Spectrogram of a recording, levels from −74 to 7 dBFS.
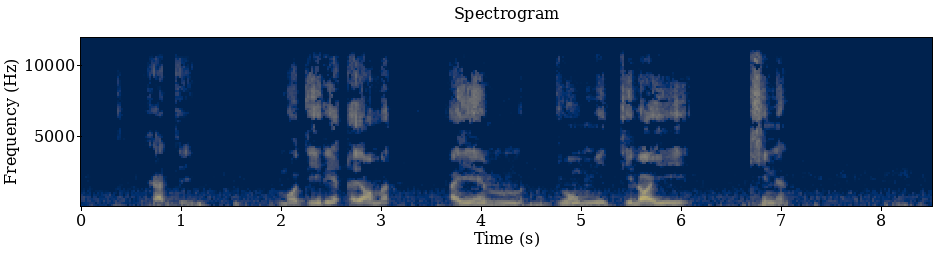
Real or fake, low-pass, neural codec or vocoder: real; 10.8 kHz; none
